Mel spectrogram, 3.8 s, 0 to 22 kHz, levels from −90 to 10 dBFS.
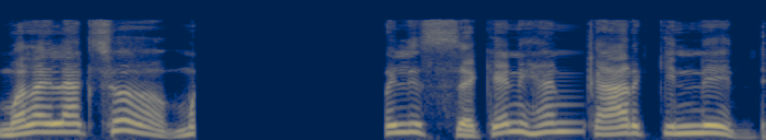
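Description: At 0.97 s the speech just cuts out and the output sits silent for about 950 ms, picking up again at 1.95 s. That's a playback stall: the player stopped feeding audio to the output for nearly a second. The likely cause is that it ran dry of buffered data or its playback thread got held up, and the sound simply waits until it recovers rather than glitching or repeating.

Later, from 2.81 s to 3.08 s, there's a burst of packet loss. Around 120 ms of audio never arrived in time, and the receiver papered over it by stretching out the last bit of sound for about 120 ms and fading it down, so you hear a smeared, held tail instead of a gap. When the stream picks back up, that missing stretch of speech is gone, so the flow jumps ahead a little.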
